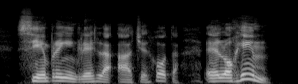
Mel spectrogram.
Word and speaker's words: Elohim: muda in lo dicen por eso se llama Elohim en inglés Elohim siempre en inglés la hj recuerde Aquí está aprendiendo inglés siempre en inglés la hj Elohim o Elohim eso es plural lo cual significa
